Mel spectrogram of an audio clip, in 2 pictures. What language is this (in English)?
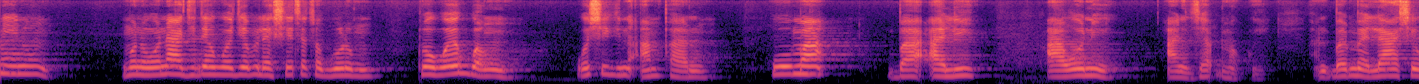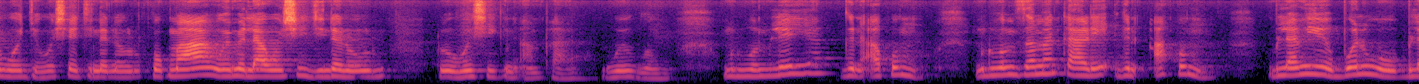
Dera (Nigeria)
